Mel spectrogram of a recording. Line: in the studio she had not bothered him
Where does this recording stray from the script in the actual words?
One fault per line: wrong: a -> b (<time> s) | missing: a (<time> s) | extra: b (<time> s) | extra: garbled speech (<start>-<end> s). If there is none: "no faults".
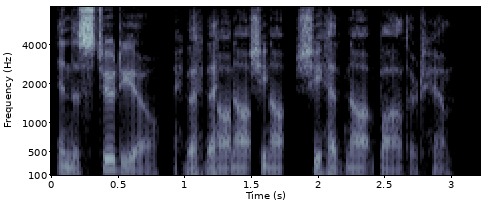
extra: garbled speech (0.9-1.7 s)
